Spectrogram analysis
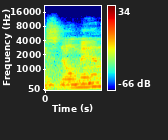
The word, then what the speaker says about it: Snowman: So they decided to hire a civilian keeper about 10 years ago, Sally Snowman, and that is how she pronounces her name.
